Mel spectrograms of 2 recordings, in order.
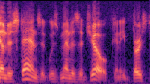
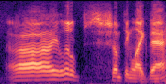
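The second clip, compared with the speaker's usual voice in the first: hesitant, evasive stammer, higher; 5 semitones higher than usual. Reading a novel aloud, narrator answering family questions: stammering evasively. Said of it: "I stammer evasively".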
